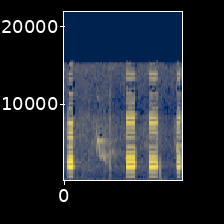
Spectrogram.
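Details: Tesoro Conquistador metal detector over a ring: crisp, full, unbroken tone bursts on each sweep after discrimination was lowered to about 4.5–5. Set too high, the ring sounded choppy.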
